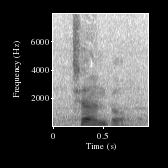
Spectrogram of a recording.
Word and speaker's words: Turnbull: Turnbull. – Mm-hmm. How do you spell that, please? – T-U-R-N-B-U-L-L.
